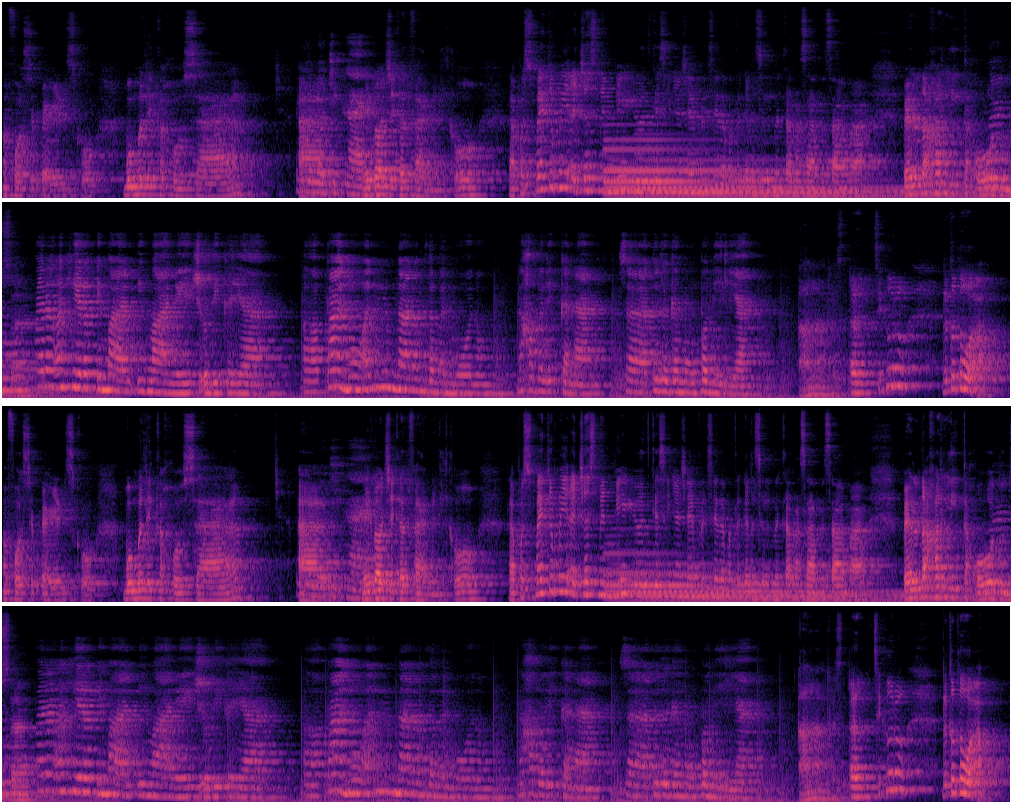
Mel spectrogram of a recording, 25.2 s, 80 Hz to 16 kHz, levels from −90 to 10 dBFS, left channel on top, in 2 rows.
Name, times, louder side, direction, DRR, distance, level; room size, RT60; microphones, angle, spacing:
voice 1, 0.0-3.0 3.7-4.1 4.5-13.0 22.6-24.8, right 2 dB, 45° right, 5 dB, 0.7 m, -34 dB
voice 2, 3.7-4.7 12.1-15.9 16.4-18.7 19.0-20.0 20.3-22.0, left 3 dB, 75° left, -2 dB, 0.7 m, -34 dB
Piano, 7.5-14.0, left 3 dB, 40° left, 0.6 m, -37 dB
sound 1, 14.9-23.3, equal, 70° right, 0.9 m, -46 dB
8.8 x 4.9 x 3.3 m, 1.2 s
head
